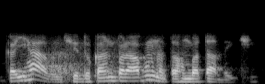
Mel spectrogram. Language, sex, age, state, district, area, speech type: Maithili, male, 18-30, Bihar, Samastipur, rural, conversation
